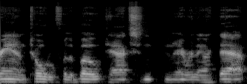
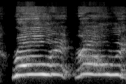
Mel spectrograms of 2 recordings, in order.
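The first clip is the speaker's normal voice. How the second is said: shrill, very high, loud screaming; 6 dB louder than usual. Retelling a car rollover, the speaker's girlfriend yells from the bar; imitating someone yelling. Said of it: "She's yelling".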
